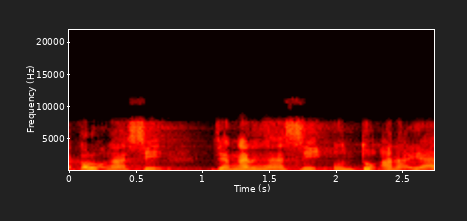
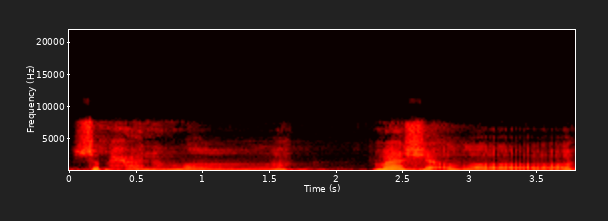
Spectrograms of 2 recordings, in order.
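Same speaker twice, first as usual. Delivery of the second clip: slow awe; 4 semitones lower, 5 dB quieter, slower than usual. Acted. Husband's slow astonishment.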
